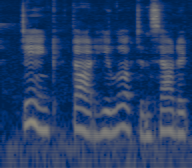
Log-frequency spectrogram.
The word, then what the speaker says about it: Dink: Dink, Sammy repeated. That rhymes with think and pink and stink.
